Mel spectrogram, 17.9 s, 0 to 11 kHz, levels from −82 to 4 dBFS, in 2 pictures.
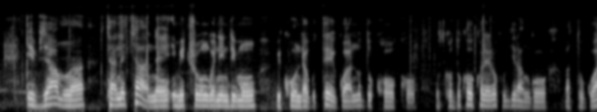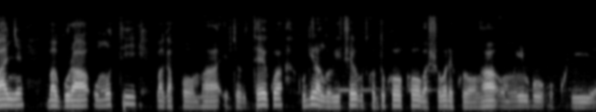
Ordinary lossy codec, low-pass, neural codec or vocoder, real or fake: Opus, 32 kbps; 7.2 kHz; none; real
